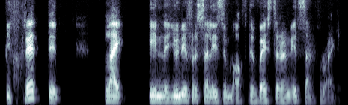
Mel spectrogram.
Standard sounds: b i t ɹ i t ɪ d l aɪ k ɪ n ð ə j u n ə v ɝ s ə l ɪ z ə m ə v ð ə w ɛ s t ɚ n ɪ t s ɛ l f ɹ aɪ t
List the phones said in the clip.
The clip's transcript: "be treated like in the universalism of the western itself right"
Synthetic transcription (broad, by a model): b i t ɹ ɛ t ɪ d l aɪ k ɪ n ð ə j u n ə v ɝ s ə l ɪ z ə m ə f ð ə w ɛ s t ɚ n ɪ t s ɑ f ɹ aɪ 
